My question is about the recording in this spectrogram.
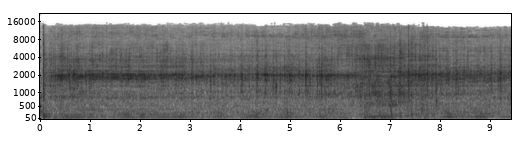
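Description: Battery-powered Trackmaster Thomas toy engine running along plastic track: a steady high motor and gear whir with a fine clatter of small clicks.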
